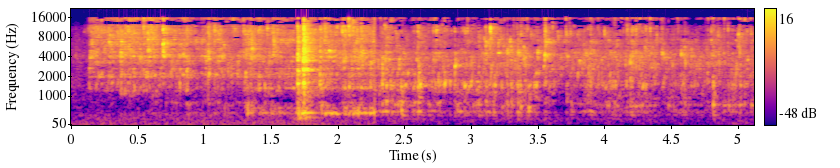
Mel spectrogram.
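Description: Water dispenser running a stream of water into a metal-rimmed tumbler as it fills. There is one sharp knock a little under two seconds in.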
